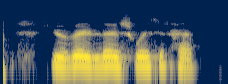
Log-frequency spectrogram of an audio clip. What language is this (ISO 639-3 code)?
kab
